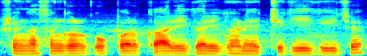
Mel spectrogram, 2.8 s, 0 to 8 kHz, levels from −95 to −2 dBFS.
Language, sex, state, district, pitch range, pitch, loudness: Rajasthani, male, Rajasthan, Nagaur, 100-105 Hz, 100 Hz, -19 LUFS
